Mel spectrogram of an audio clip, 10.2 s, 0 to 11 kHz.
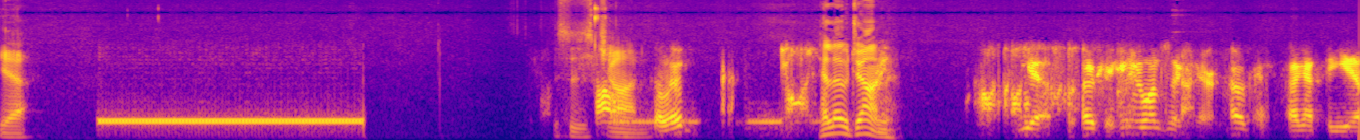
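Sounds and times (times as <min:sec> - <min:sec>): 
speech: 0:00.0 - 0:00.3, 0:04.2 - 0:06.8, 0:07.4 - 0:10.1
telephone dial tone on an outgoing call: 0:00.8 - 0:02.8.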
